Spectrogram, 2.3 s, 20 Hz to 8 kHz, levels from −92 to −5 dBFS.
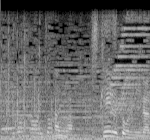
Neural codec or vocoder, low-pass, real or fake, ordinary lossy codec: none; 7.2 kHz; real; none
